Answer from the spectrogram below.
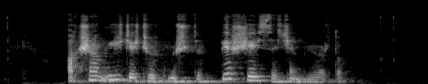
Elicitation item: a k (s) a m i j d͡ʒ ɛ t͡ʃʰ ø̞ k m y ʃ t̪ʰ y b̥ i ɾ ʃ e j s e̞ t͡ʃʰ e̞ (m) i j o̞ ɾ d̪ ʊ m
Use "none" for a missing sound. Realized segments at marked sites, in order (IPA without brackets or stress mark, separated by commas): ʃ, m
